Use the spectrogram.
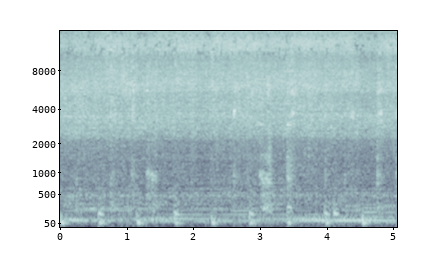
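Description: Capsicum with ginger garlic paste fries in a pan, a loud, close, continuous sizzle with intermittent stirring scrapes, cooking for a capsicum and potato masala curry.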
